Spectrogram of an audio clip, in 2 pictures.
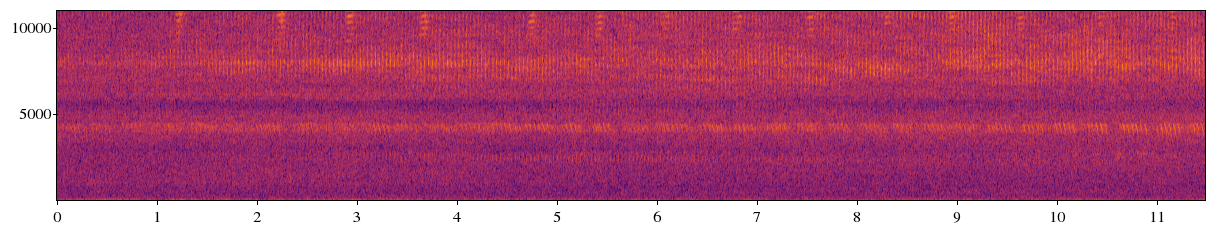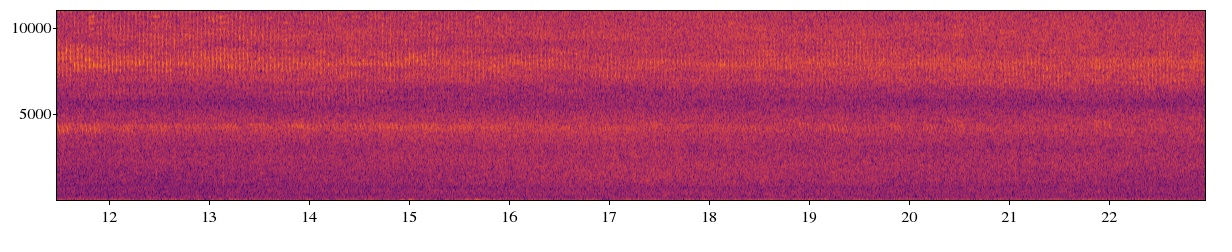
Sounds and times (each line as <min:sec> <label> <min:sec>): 0:05.7 Stream 0:22.9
